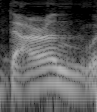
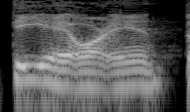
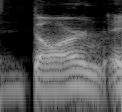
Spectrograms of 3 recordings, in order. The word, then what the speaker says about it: Darren: E-R-N? – D-A-R-R-E-N is the proper spelling, yeah, but the pronunciation is Darren. In Newry, it's one syllable. I'm like, lads, come on. Give me the extra syllable.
